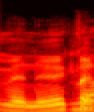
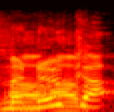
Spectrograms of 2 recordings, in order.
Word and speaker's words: Manuka: Manuka? Manuka. See, I say Manuka because in Arabic, like Manuk means like you take it off the ass. Right. So every time I see that honey bottle, like Manuka, I think Cody can confirm this.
